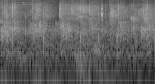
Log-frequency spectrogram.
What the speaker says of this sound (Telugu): గట్టిగా వారికి చప్పట్లు కొడదాం.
